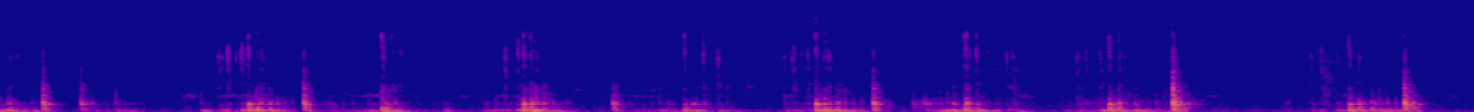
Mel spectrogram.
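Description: A white and black hollow plastic TV remote control resting on a wooden table is tapped and rolled over with a jade stone face roller. The result is a steady run of short, dry plastic clicks and taps with a low, hollow body and brief bright ticks. The taps come in loose clusters over soft rolling rumble.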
